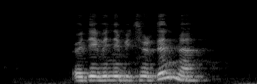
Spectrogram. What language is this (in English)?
Turkish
